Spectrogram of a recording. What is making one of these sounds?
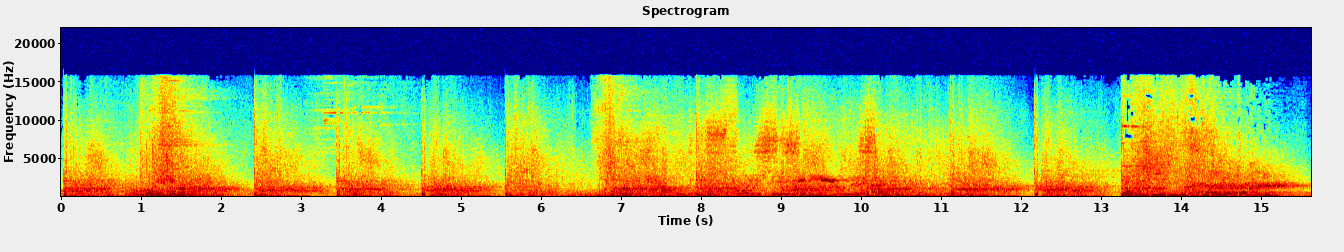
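Magic spells whoosh and crackle in a fast fantasy battle.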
